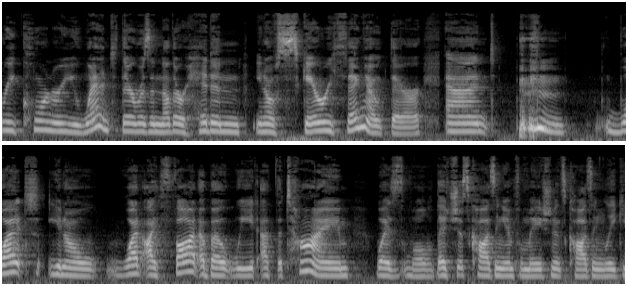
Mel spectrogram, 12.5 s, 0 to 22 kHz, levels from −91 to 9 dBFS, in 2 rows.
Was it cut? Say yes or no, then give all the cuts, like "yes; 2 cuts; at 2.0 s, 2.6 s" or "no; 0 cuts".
yes; 3 cuts; at 2.4 s, 4.4 s, 6.7 s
